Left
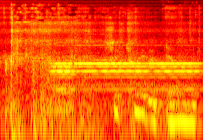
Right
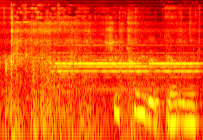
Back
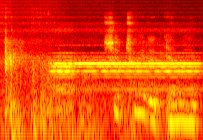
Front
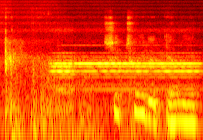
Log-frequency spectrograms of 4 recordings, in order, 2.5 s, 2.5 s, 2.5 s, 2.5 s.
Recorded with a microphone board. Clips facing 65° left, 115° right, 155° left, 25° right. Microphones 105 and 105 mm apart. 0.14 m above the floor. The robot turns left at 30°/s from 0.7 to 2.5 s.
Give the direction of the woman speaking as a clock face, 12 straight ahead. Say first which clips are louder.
Left 3 dB, even; 1 o'clock.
